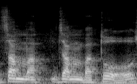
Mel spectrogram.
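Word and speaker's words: 斬馬刀: They talk about Zanbato, so the Japanese pronunciation of these characters, and they refer to the Nodachi or the Odachi.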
